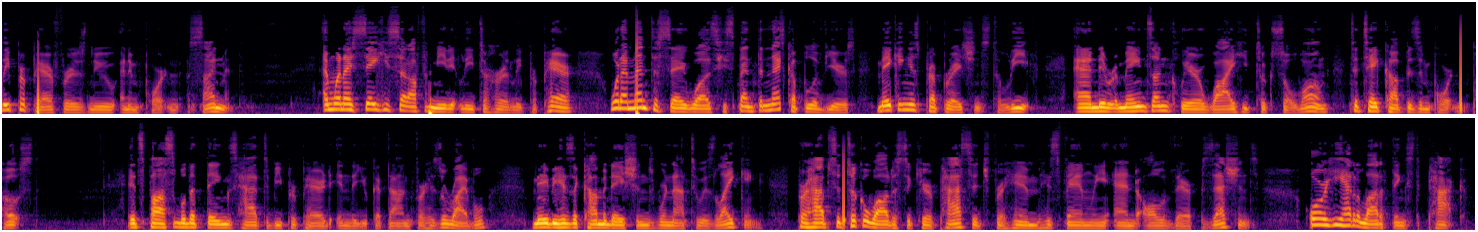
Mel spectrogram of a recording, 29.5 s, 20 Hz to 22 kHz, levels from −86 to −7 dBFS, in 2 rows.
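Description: A sudden voltage step or spike, likely from a plug, switch, static discharge or driver glitch, is added to the signal and produces a loud pop at 0.36 s, again at 4.27 s and 6.34 s, at 14.58 s just after "to take up his", and at 23.15 s. Each is a single sharp thump lasting roughly 30 ms and far louder than the speech, which continues unbroken beneath it.

Damaged data in a compressed stream, where bytes were lost, zeroed or overwritten, makes the decoder lose frame sync and search for the next valid header. At 7.77 s, between "was he spent the" and "couple of years making", this comes through as a brief blip about 20 ms long. At 27.83 s, between "all of their possessions" and "he had a", there is a second, even shorter glitch of the same kind.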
